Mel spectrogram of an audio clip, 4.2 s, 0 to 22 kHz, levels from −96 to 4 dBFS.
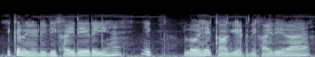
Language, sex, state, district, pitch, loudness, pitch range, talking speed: Hindi, male, Uttar Pradesh, Saharanpur, 135 Hz, -17 LUFS, 125-160 Hz, 200 wpm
